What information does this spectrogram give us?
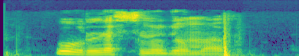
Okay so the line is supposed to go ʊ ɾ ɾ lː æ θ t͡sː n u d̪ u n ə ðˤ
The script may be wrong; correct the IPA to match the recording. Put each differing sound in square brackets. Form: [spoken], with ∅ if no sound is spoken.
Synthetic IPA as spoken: ʊ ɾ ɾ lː æ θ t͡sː n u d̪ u [m] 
